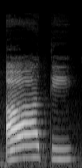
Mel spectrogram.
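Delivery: आती very slow, आ drawn long; long madd. Shown as a demonstration. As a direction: stretch the आ of आती. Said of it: "दो हरकत लंबा पढ़ते हैं".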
